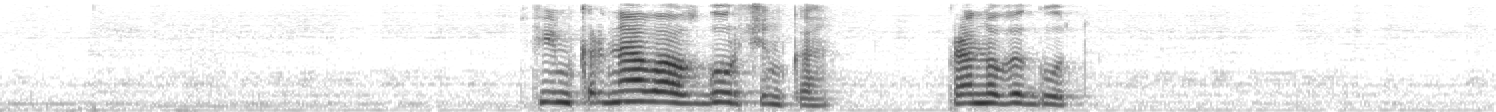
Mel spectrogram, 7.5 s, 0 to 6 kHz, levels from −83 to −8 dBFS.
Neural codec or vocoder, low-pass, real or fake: none; 5.4 kHz; real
